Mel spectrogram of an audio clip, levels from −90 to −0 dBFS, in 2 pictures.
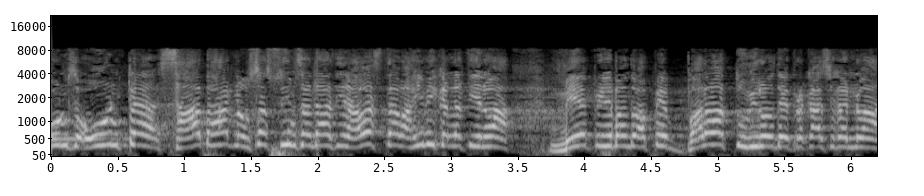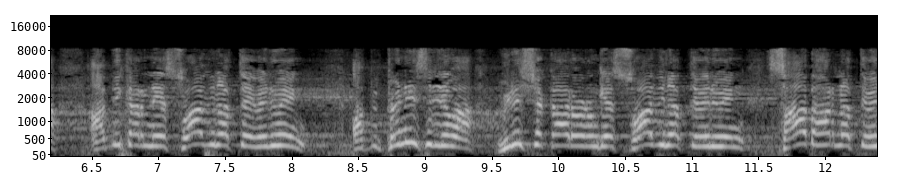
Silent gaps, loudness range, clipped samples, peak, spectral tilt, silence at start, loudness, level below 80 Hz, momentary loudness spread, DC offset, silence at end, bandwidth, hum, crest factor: none; 1 LU; under 0.1%; -12 dBFS; -3.5 dB/octave; 0 s; -25 LUFS; -56 dBFS; 4 LU; under 0.1%; 0 s; 8.8 kHz; none; 14 dB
